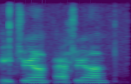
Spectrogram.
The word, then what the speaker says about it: Patreon: I think I pronounced it right. Patreon.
